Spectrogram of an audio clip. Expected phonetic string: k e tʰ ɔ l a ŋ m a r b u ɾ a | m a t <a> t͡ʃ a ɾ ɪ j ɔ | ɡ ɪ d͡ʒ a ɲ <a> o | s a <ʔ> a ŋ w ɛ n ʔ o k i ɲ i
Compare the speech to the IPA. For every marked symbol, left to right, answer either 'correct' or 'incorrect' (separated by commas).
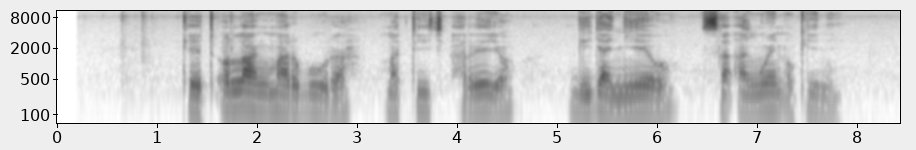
incorrect, incorrect, correct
